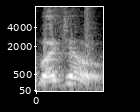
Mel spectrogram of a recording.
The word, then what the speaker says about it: Bajau: Termasuk di kamus bahasa Indonesia itu nulisnya Bajau, B-A-J-A-U. Nah, ejaan lama dia masih pakai B-A-D-J-A-U, Bajau. Nah, bacanya Bajau.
